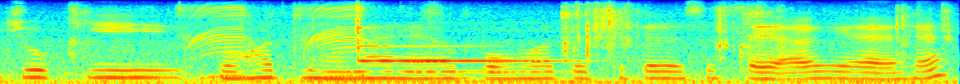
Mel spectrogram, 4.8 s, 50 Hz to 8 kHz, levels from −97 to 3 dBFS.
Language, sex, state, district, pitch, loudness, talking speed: Hindi, female, Odisha, Sambalpur, 175 Hz, -19 LUFS, 135 wpm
